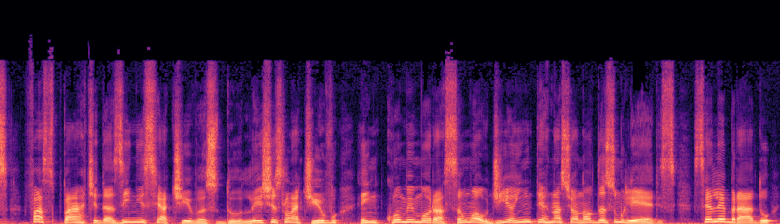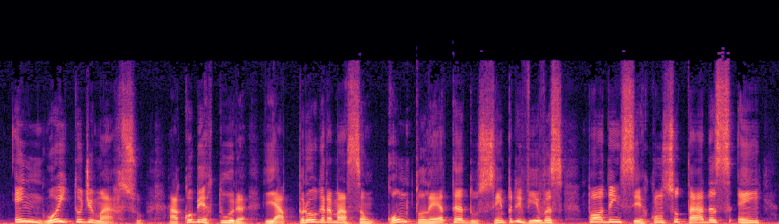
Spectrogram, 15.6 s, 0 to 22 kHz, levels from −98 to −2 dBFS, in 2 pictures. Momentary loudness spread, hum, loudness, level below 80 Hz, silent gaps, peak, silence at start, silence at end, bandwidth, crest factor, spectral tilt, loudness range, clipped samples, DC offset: 6 LU; none; -15 LUFS; -38 dBFS; none; 0 dBFS; 0 s; 0 s; 16.5 kHz; 14 dB; -5 dB/octave; 2 LU; under 0.1%; under 0.1%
